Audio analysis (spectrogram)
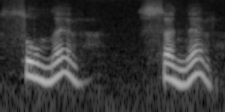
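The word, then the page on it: Sonnev, Sønnev: Numedalsmål; Veggli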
